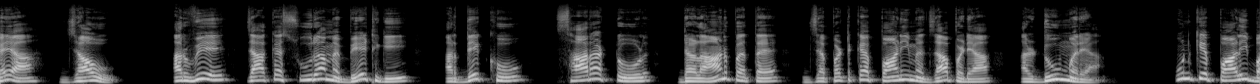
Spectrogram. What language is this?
Haryanvi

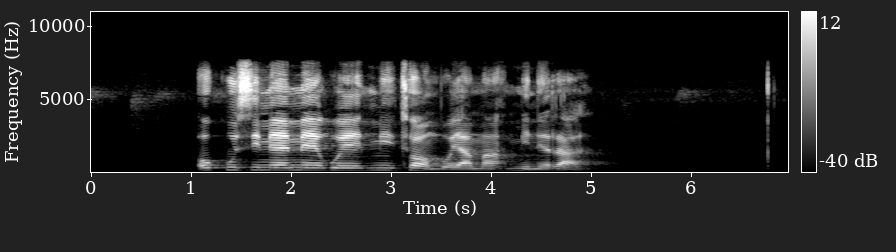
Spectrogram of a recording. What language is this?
Zulu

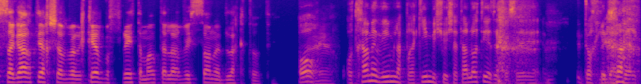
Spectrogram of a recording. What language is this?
Hebrew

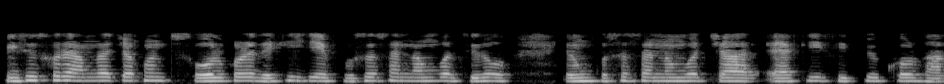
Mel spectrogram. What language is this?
Bangla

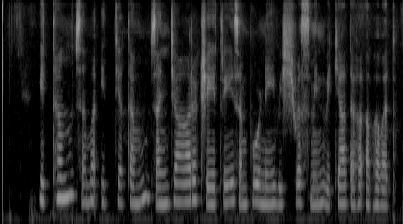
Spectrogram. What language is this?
Sanskrit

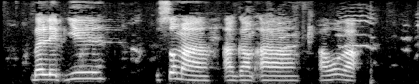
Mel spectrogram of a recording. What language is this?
Bafia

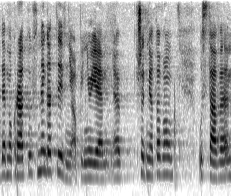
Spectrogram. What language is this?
Polish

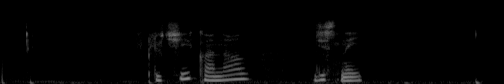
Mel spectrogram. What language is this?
Russian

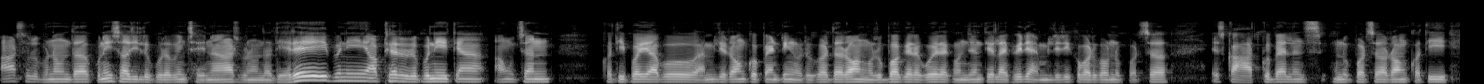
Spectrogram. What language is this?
Nepali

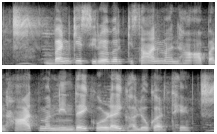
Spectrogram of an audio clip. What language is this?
Chhattisgarhi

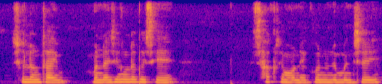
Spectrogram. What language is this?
Bodo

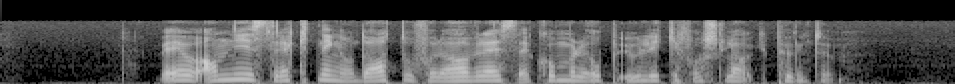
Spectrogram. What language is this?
Norwegian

